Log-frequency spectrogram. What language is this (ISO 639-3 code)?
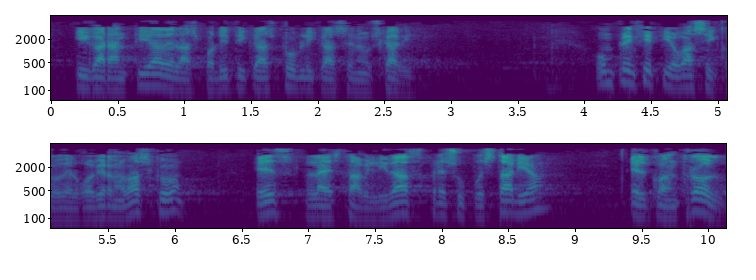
spa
